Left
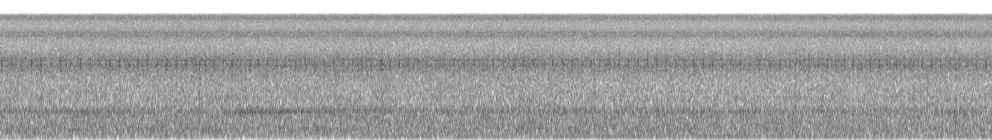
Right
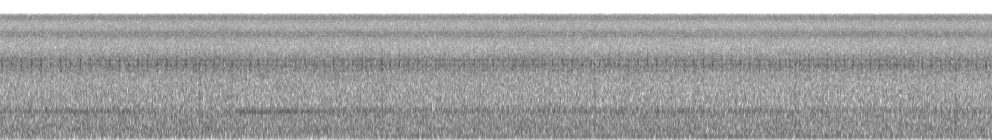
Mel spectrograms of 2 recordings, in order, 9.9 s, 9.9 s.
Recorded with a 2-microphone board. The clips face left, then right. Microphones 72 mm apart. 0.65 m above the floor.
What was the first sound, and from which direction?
Only background noise.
